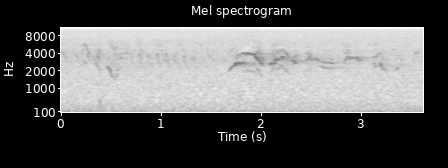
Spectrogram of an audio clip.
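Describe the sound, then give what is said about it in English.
A mimicking bird strings phrases into a Veery-like song: airy, swirling whistled phrases that ripple and descend, rising out of a faint, steady outdoor hiss about halfway through and continuing. “And there's his Veery song.”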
